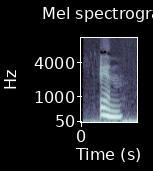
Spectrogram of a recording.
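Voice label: "inn", English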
